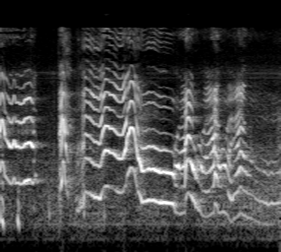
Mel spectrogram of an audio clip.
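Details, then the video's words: A young pet dog sings with a little girl indoors, giving bursts of yips, then long wavering howls that swoop up and down in pitch, followed by shorter broken whines. "dog and child barking at each other"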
